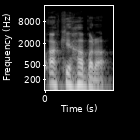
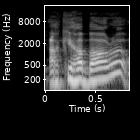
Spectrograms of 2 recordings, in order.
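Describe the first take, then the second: First: Akihabara with short, quick ba-ra; second option. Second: Akihabara with long, stressed BAA; first option. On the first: Streamer asking chat which is right, Akihabara with short ba-ra. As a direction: say Akihabara as aki-HA-ba-ra. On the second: Streamer asking chat which is right, Akihabara with long BAA. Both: Shown as a demonstration. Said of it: "is it Akihabara or Akihabara".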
